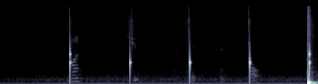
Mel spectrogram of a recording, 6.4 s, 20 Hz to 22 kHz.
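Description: Metronome count-in at 50 BPM: four short, even clicks about 1.2 seconds apart.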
